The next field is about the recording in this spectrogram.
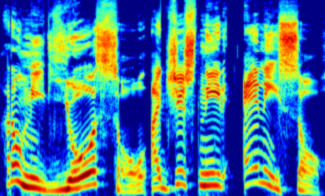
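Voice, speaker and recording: A slyly polite devil makes his offers like a smooth salesman, acted out by a woman storyteller. The delivery suits a comic monologue, and music plays prominently underneath. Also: fairly low pitch, sing-song, measured pace. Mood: sly, offering.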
